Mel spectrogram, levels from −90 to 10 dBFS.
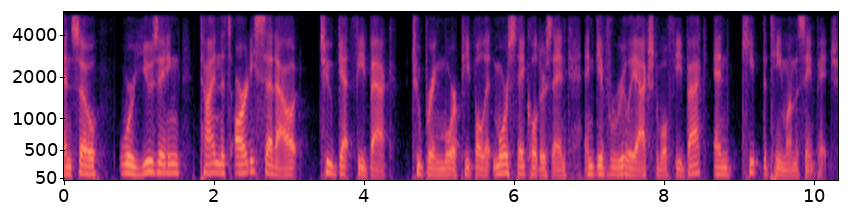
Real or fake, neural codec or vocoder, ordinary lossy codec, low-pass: fake; codec, 16 kHz, 0.3 kbps, FocalCodec; MP3, 48 kbps; 5.4 kHz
